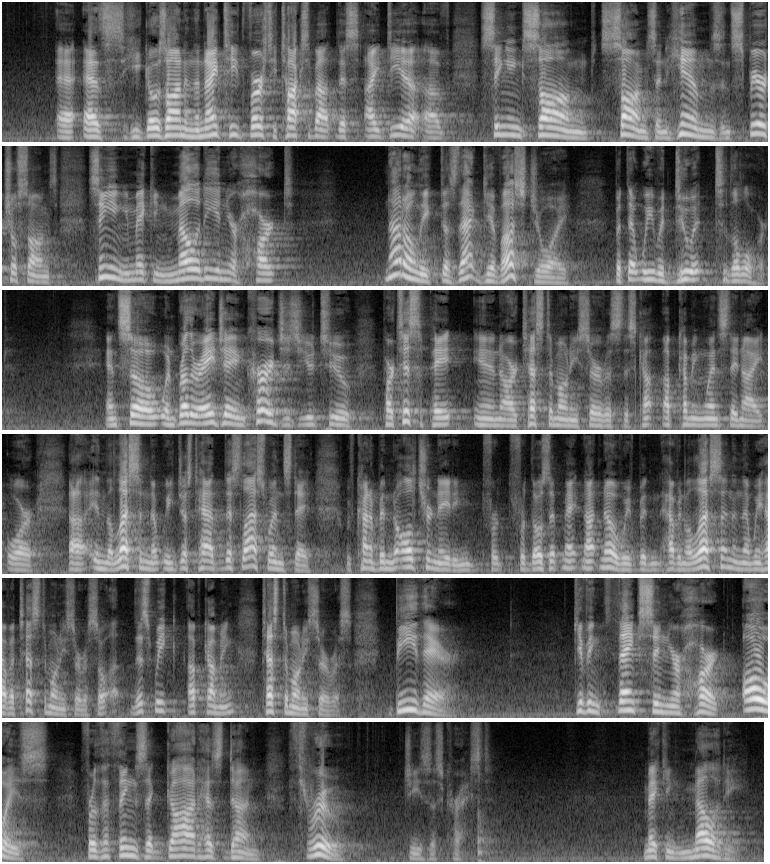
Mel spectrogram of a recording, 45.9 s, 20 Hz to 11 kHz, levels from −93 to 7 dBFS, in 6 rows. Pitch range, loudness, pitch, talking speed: 135-180 Hz, -16 LUFS, 155 Hz, 160 wpm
